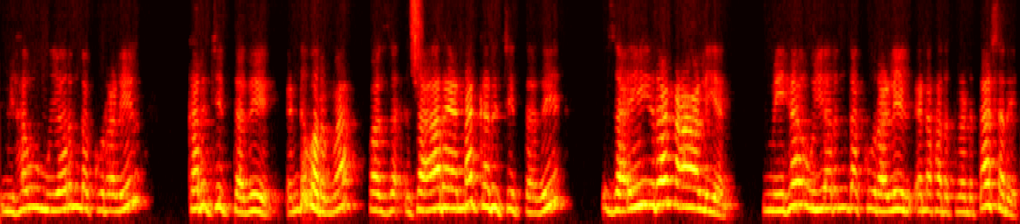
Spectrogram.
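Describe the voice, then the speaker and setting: A man teaching an Arabic text in class, repeating each phrase and asking students to check they follow. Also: extremely high pitch. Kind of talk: classroom translation lesson. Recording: tinny phone-like sound.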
